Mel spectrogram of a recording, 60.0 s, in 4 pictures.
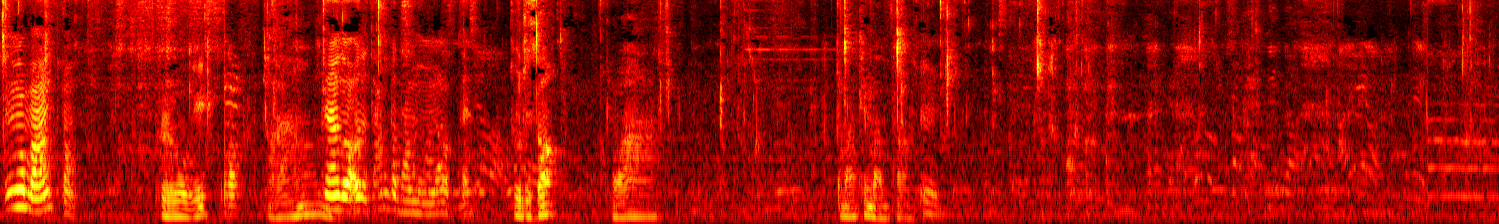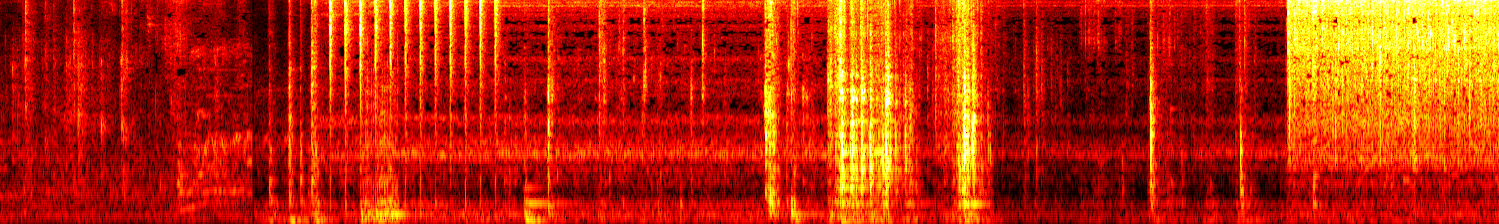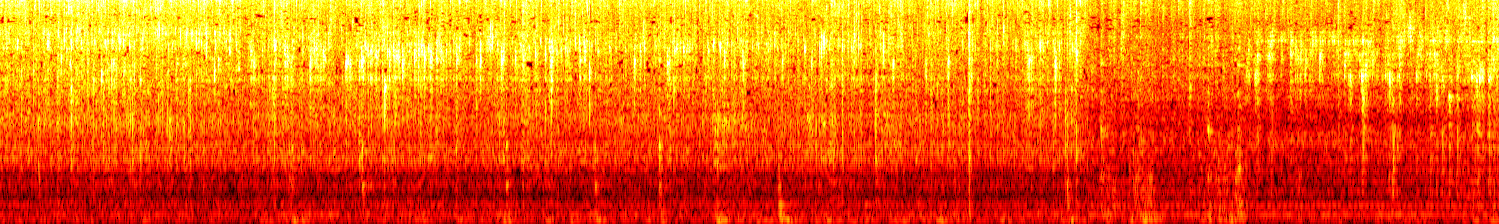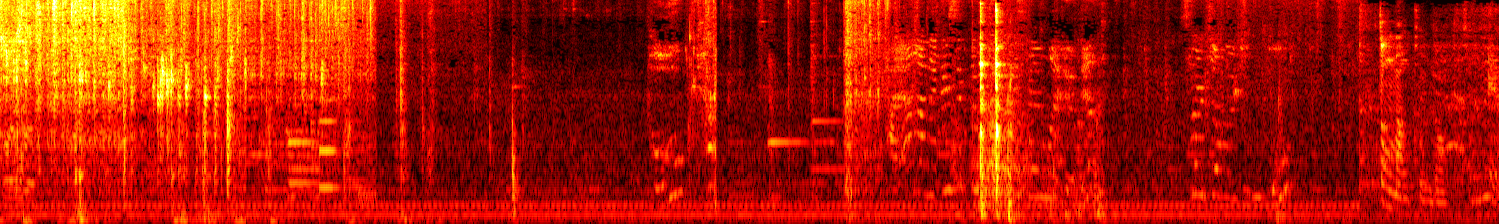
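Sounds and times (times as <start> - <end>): dumplings sizzling in oil: 26.4 - 48.8.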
